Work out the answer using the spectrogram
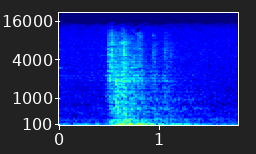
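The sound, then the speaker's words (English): A door swings shut with a short, muffled thump and rush of air about half a second long, then the sound settles back into a quiet background. “Close the door, please.”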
